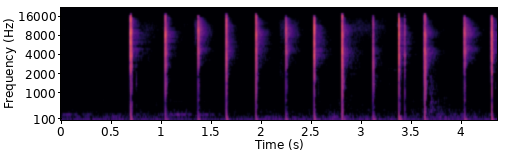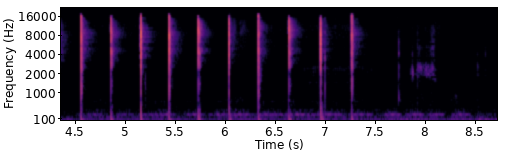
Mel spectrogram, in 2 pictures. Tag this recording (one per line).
2014
doctor-puigvert
february
mysounds
sonsdebarcelona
